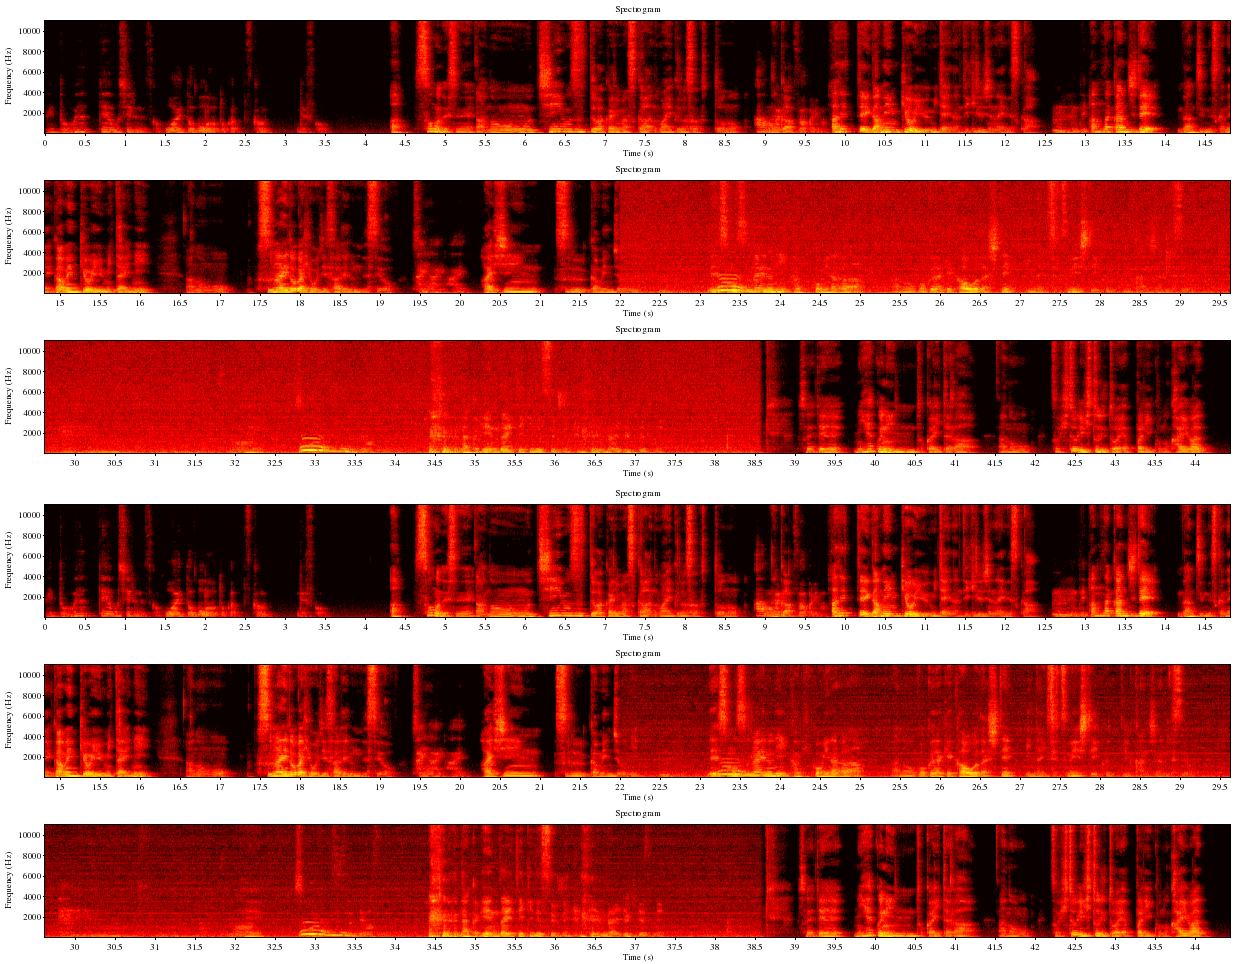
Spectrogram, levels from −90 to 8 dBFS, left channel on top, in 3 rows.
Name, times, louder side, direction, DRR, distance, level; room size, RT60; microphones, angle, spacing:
voice 1, 0.0-2.8 3.2-3.5 8.9-9.8 12.6-13.4 19.4-20.1 22.5-23.1 29.8-32.3 32.8-34.0 36.2-37.4, right 1 dB, 90° right, 1.0 m, -41 dB
voice 2, 4.3-8.7 9.1-9.3 9.8-12.4 13.1-17.1 17.5-19.2 19.5-19.7 20.3-22.3 23.1-25.1 25.4-29.2 32.1-32.4 32.8-33.0 34.4-36.9 38.6-41.3 41.6-41.9 42.2-44.1, right 1 dB, 15° right, 0.4 m, -30 dB
sound 1, 22.0-38.6, left 3 dB, 60° left, 0.4 m, -33 dB
2.4 x 2.2 x 2.6 m
head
